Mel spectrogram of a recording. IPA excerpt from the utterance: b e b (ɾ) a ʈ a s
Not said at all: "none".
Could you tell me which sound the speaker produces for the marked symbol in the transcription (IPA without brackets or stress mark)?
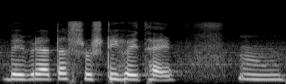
ɾ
